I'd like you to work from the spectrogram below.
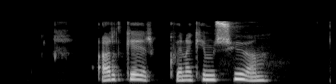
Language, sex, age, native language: Icelandic, female, 30-39, Icelandic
